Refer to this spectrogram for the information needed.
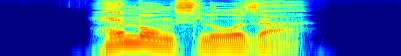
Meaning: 1. comparative degree of hemmungslos 2. inflection of hemmungslos: strong/mixed nominative masculine singular 3. inflection of hemmungslos: strong genitive/dative feminine singular
- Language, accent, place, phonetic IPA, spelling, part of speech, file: German, Germany, Berlin, [ˈhɛmʊŋsˌloːzɐ], hemmungsloser, adjective, De-hemmungsloser.ogg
